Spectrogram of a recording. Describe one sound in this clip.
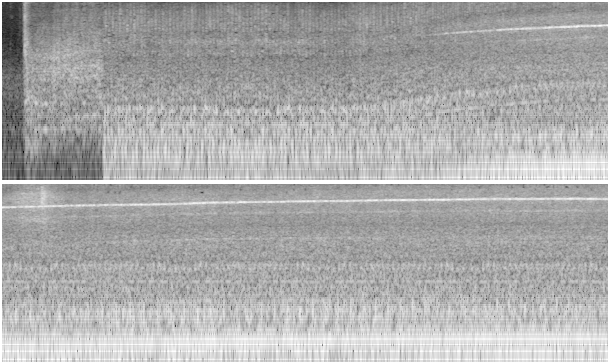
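A truck engine rumbles steadily up close.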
